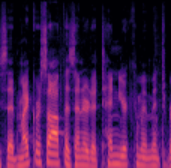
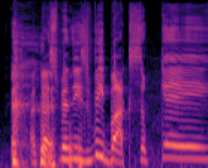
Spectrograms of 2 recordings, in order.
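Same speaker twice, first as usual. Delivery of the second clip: put-on very high, loud Brooklyn accent, "okay" stretched out; 10 semitones higher, 5 dB louder than usual. Answering a question about a Brooklyn Mario voice: Brooklyn Mario voice. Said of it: "is that your Brooklyn, your Mario Brooklyn?".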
